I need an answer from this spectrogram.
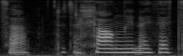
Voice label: "llong", Welsh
